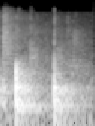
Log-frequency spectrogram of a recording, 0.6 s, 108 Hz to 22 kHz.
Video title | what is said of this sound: 화장실 인테리어 1개에 190만원이면 합니다ㅣ인테리어 업체가 돈 벌 수 밖에 없는 이유 | 타일 은 지금 모두 잘 붙어 있어 요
